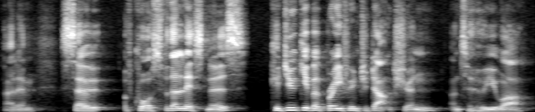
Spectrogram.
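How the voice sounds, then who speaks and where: A man's voice: mid-range voice, normal speed, a bit bright. A man hosting an interview podcast, delivering introductions and questions to a guest.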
